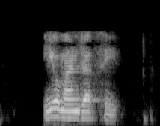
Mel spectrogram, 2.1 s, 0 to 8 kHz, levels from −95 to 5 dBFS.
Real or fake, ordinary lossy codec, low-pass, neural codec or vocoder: real; AAC, 16 kbps; 7.2 kHz; none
